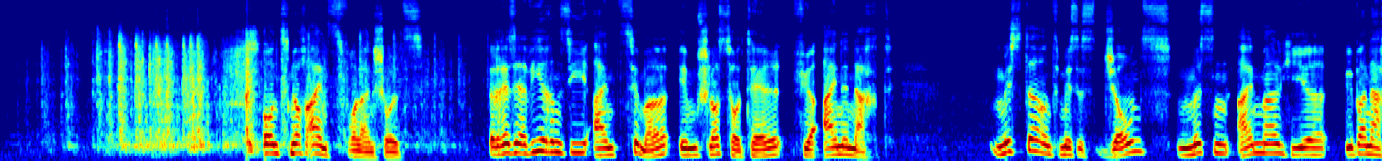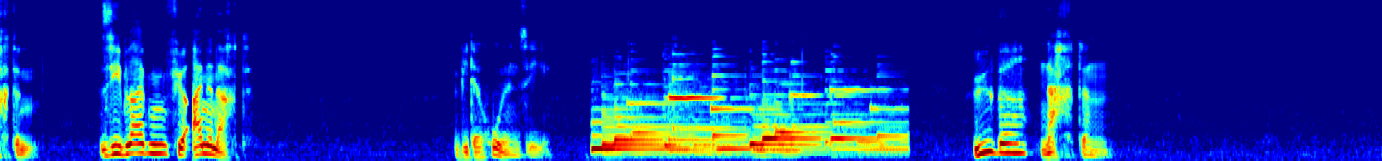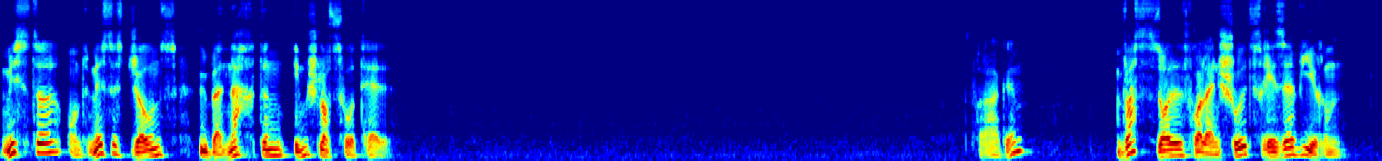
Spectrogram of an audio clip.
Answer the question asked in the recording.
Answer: Sie soll ein Zimmer im Schlosshotel reservieren.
